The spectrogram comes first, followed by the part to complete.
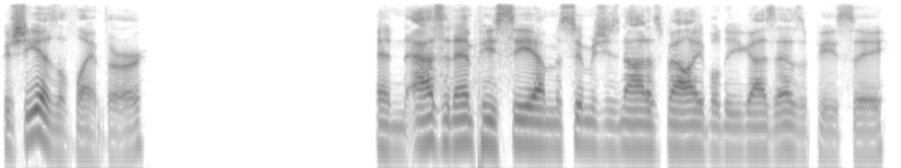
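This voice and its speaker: Smooth, low-voiced man running a tabletop game. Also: a bit bright, no room sound, lo-fi sound. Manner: halting, thinking aloud while handling game tools. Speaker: game master. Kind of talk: casual tabletop game refereeing.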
